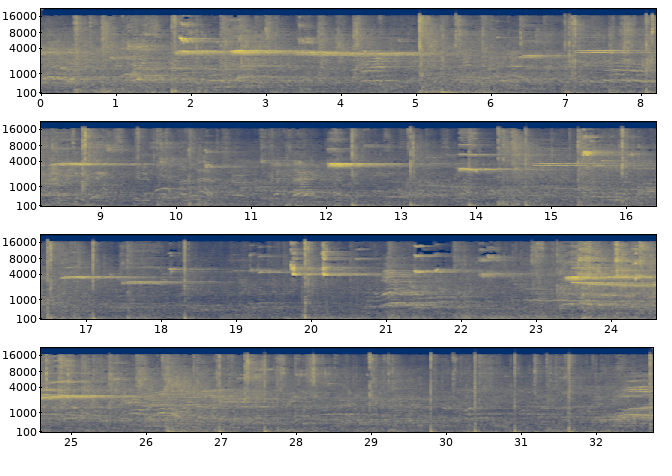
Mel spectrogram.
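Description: Indoor volleyball play on a hardwood gym court: many short, high-pitched squeaks of sneakers on the floor, sharp slaps of the ball being hit and bouncing, and players' voices calling out.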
